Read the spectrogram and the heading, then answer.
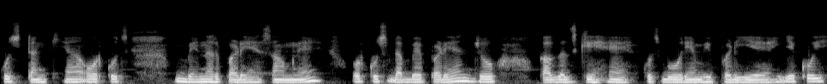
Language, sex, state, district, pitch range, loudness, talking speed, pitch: Hindi, male, Rajasthan, Bikaner, 110-125 Hz, -10 LUFS, 180 wpm, 115 Hz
